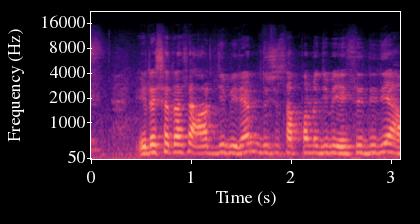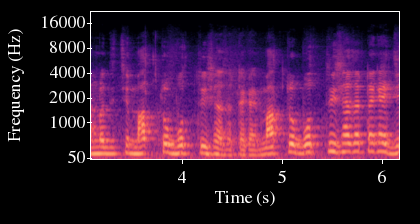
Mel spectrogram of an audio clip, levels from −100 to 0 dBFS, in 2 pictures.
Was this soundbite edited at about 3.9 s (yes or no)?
no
